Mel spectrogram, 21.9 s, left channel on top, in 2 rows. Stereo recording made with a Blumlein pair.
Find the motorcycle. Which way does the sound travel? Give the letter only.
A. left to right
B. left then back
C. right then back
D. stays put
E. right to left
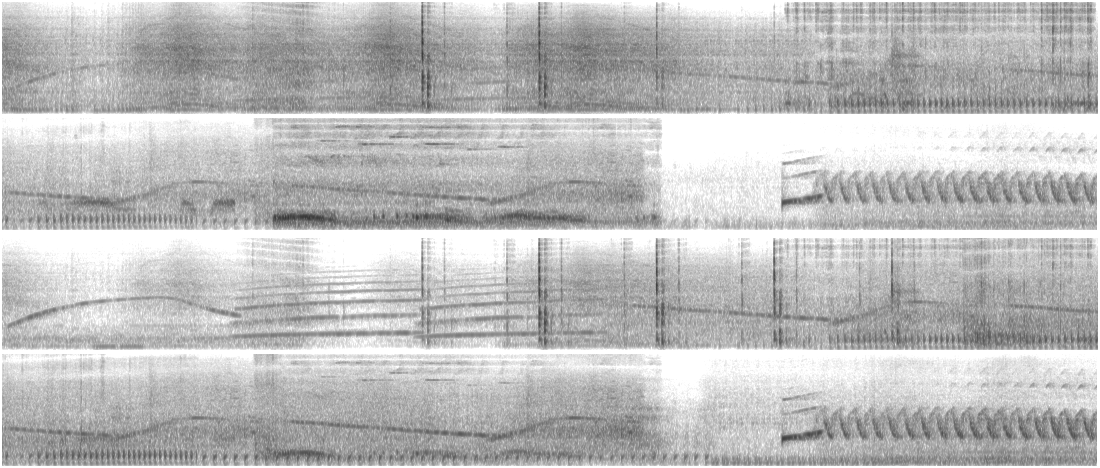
A.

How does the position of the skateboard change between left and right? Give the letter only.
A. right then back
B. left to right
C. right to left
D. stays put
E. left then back
B.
